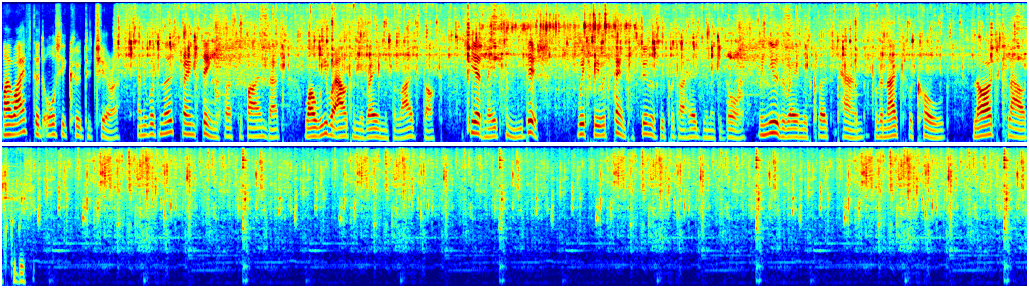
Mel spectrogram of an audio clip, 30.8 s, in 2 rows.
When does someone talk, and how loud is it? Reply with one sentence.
The talking can be heard from 0.0 to 15.8 s, at a steady volume.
